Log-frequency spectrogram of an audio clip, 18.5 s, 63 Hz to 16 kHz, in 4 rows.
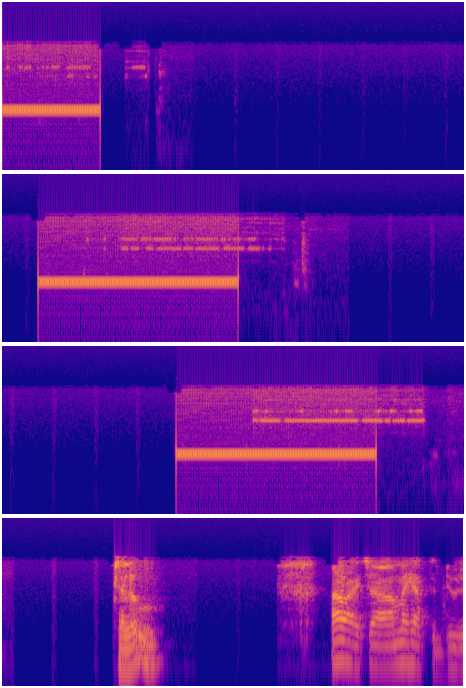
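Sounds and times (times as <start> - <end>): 
electronic ringback tone of an outgoing phone call: 0.0 - 1.4, 5.0 - 7.4, 11.0 - 13.5
speech: 15.0 - 15.5, 17.2 - 18.4.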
